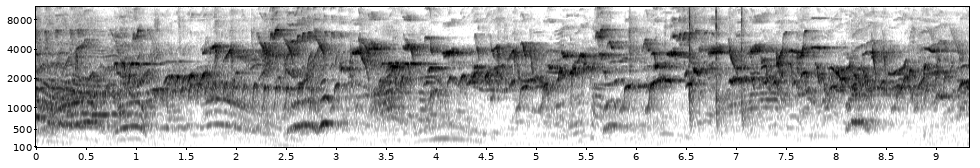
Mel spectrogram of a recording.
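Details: Young murai passing time before the Ramadan fast-break, not yet a champion but with charming style, pouring out a dense, fast stream of varied chirps, trills and rapid whistles, with lower curved squawk-like notes mixed beneath.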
